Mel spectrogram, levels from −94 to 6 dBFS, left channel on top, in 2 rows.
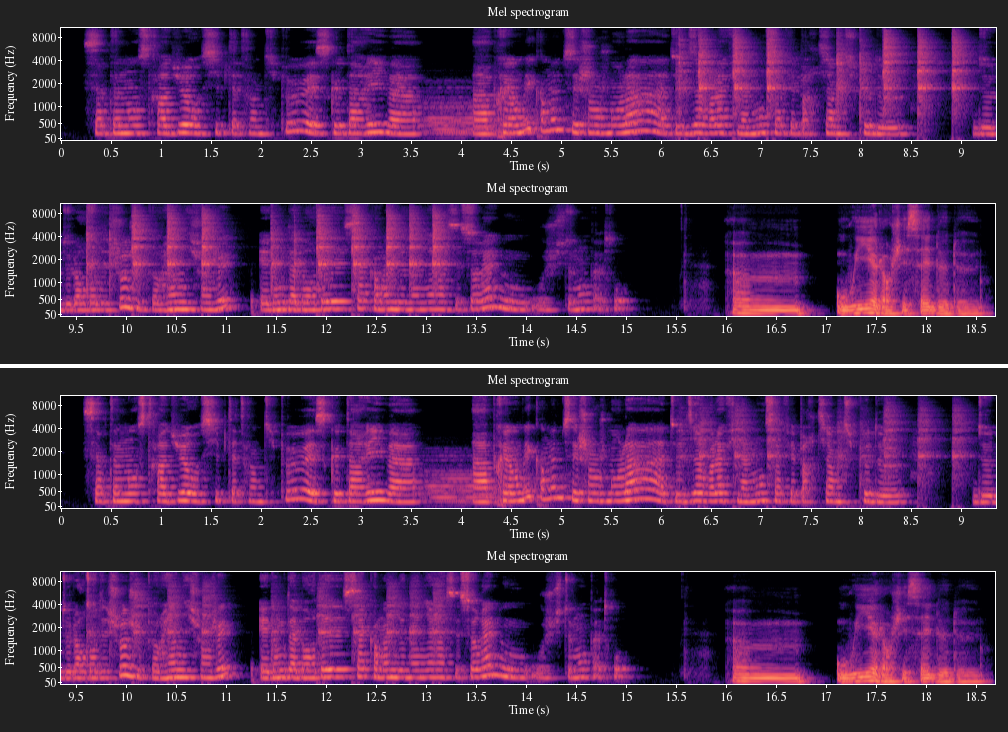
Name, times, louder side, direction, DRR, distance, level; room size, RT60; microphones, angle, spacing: voice 1, 0.3-3.6 4.1-8.4 9.1-11.1 11.3-15.0, right 2 dB, 70° right, 2.4 m, -29 dB
sound 1, 3.6-5.6, right 1 dB, 5° left, 2.5 m, -43 dB
sound 2, 6.2-7.3 7.8-9.1 9.6-11.0 11.5-13.3, left 9 dB, 80° left, 0.9 m, -34 dB
voice 2, 16.1-16.8 17.1-18.6, left 1 dB, 25° left, 0.9 m, -23 dB
9.8 x 5.4 x 2.5 m
head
